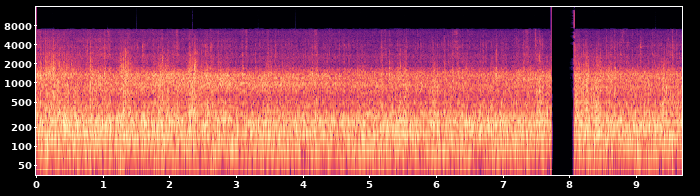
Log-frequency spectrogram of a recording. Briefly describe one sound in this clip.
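A car engine drones steadily as it drives along a road.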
